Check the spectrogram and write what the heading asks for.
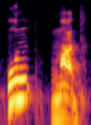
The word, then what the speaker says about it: উন্মাদ: এটাও আমরা জানি যে মফলা যখন মূর্ধন্য দন্তন্য ম কিংবা ল কিংবা গ, হ্যাঁ গ কিংবা উ, এই 6টা ব্যঞ্জনের সাথে যখন মফলা থাকে, তখন ময়ের উচ্চারণ বহাল থাকে, ও ফলার মতো উচ্চারিত হয় না, ও ময়ের মতো উচ্চারিত হয়। তাই এটার উচ্চারিত রূপ হবে উন মাদ, উন মাদ মানে পাগল।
